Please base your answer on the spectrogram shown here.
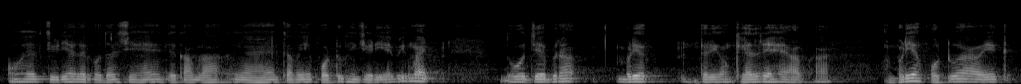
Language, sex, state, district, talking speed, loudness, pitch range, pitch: Marwari, male, Rajasthan, Nagaur, 195 wpm, -33 LUFS, 110-130 Hz, 120 Hz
